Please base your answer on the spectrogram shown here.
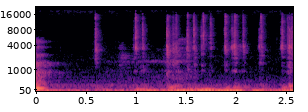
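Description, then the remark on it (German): Rapid, uneven clicking of keys on a computer keyboard as a person types, fairly quiet, with bursts of several keystrokes in quick succession and no voices. “hat gerade getippt”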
